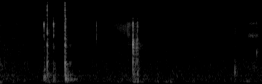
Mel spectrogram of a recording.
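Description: Keys on a computer keyboard pressed while working in Blender, a few sharp quick clicks in a quiet room, two close together, then scattered lighter taps.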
